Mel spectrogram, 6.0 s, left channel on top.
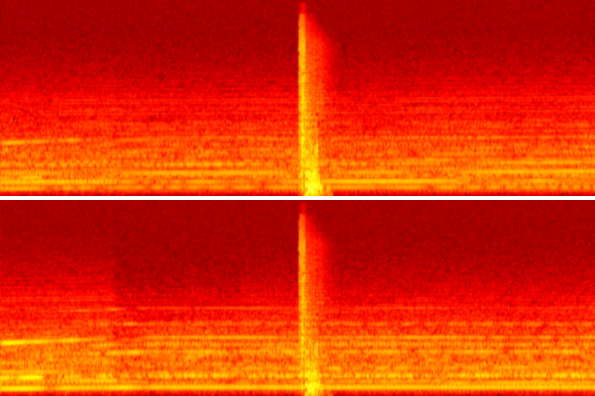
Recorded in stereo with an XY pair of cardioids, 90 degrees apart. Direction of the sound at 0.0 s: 65° right.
